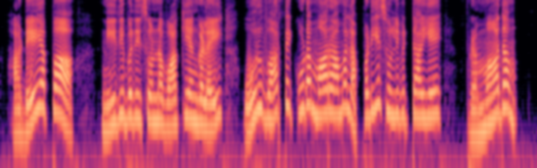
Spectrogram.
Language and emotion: Tamil, surprised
